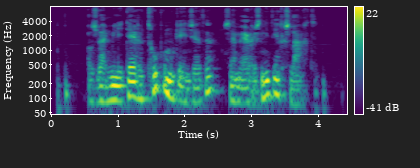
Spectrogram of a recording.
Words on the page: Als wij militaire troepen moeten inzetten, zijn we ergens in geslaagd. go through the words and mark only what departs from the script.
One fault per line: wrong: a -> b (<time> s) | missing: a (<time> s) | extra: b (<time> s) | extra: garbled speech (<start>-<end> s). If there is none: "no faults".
extra: niet (3.1 s)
